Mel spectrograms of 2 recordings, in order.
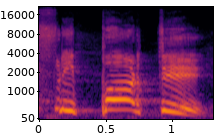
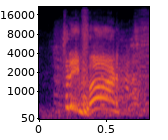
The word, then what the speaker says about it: Freeport: T guarda sempre, esconde, não digas o T. Enfim, parece impossível que um político que tanto se tem batido pelo ensino do inglês não seja capaz de pronunciar corretamente uma palavra inglesa. É freort. Freeport.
